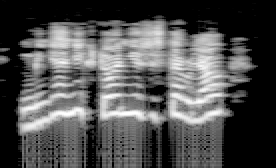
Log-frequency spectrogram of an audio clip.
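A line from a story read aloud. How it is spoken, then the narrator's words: Timid babble. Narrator (Russian): пролепетал Боря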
